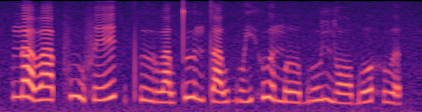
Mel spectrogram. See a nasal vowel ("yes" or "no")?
no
